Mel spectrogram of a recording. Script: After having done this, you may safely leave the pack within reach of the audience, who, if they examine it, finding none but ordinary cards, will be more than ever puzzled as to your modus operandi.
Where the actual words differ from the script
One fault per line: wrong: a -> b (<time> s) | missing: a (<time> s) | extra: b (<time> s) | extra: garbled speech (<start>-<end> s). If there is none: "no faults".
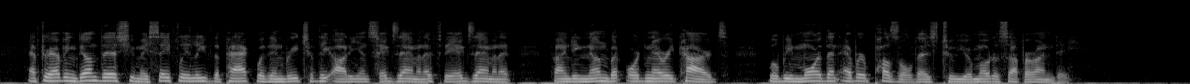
wrong: who -> examine (3.8 s)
